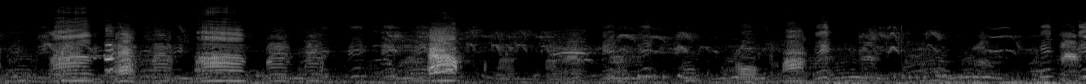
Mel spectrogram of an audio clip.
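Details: A flock of Canada geese honking, dense overlapping harsh honks at uneven intervals, some loud and clear, others softer in the background chorus.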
